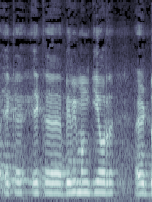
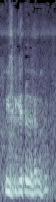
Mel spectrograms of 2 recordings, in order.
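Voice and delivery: ordinary talk, nothing marked

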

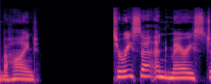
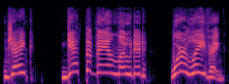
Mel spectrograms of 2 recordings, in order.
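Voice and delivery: much higher, clipped order; sharp retort; 11 semitones higher than usual. A narrator's reading. Teresa ordering her husband, sharp retort. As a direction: snap the order at him. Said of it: "Teresa shot back".

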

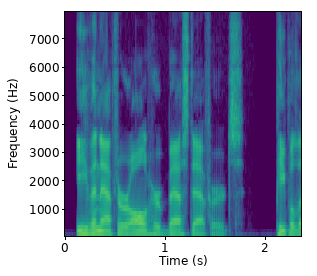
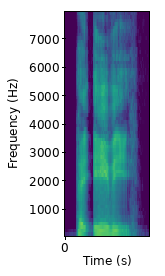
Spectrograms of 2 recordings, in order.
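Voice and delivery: calling out; 11 semitones higher, 5 dB louder than usual. A narrator's reading. Shaking her out of trance.

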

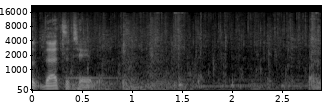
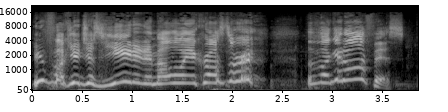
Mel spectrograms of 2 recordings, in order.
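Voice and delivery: very high, loud outburst, laugh-cry in it; incredulous screech; 9 dB louder than usual. Real, not acted. Player to Tyler who threw the figure, incredulous screech. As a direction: screech in disbelief. Reacts to figure thrown away.

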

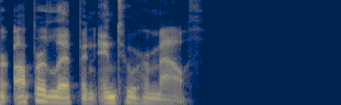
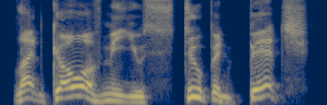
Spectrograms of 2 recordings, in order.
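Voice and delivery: angry yell; 6 semitones higher than usual. A narrator's reading. Darren yelling at Shannon as he shoves her, high and slow. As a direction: spit it at her in a rage. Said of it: "yelled Darren".

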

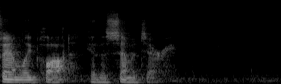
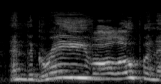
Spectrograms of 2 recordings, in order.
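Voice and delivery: high and much louder, crying out; panicked cry; 13 semitones higher, 9 dB louder than usual. Acted. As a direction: burst out in horror. Old man's outburst.

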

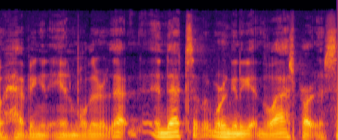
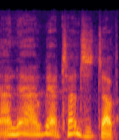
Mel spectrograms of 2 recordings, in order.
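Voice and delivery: mock boast, pitched much higher; hammed-up, higher brag about having plenty; smug prepper; 10 semitones higher than usual. Mocking a prepper who shrugs off the danger, pitched higher.

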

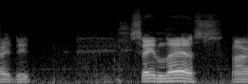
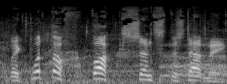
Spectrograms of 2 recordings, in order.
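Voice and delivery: furious, much louder and higher gamer rant; real angry yelling; 7 semitones higher, 5 dB louder than usual. Real, not acted. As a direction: blow up at the game, yelling. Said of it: "I'm getting mad".

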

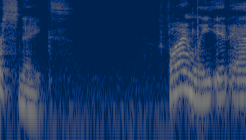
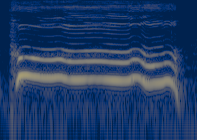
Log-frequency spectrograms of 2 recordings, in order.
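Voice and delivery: much higher and louder yelled cry; 9 dB louder than usual. A narrator's reading. Scooby and Shaggy signal the trap, loud high cry. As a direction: haul on it with a shout. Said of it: "they cried".

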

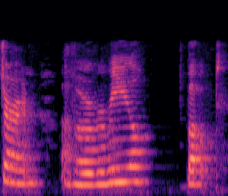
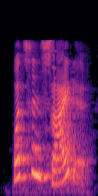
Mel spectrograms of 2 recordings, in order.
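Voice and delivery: higher, keenly curious; eager to find out; eager question; 6 semitones higher than usual. A narrator's reading. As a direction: ask with mild eagerness. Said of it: "asked the Mole eagerly".

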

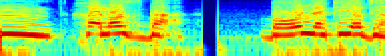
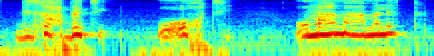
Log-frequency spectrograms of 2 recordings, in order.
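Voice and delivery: ordinary talk

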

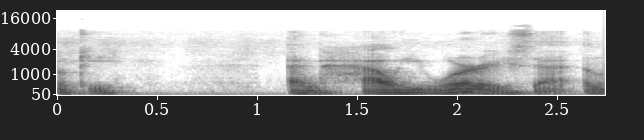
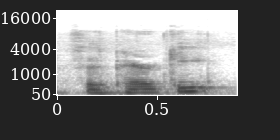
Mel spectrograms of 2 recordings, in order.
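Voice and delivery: usual speaking voice

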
